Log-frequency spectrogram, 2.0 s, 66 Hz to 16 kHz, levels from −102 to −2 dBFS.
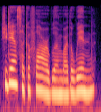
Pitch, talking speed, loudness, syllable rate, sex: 190 Hz, 265 wpm, -16 LUFS, 5.9 syllables/s, female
